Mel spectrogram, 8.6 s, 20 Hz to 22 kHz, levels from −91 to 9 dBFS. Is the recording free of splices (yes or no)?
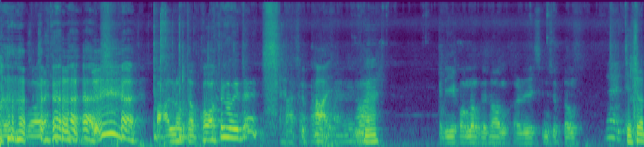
no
